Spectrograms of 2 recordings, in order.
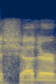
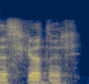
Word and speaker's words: Schutter: Well, in English, I typically just say the Shutter, but it's actually the Schutter.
